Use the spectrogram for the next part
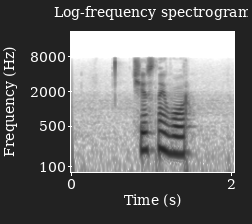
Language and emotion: Russian, neutral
